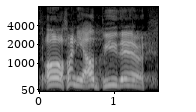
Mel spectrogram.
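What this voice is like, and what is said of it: Imitates another person's voice. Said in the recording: “my best impression of Arnold Schwarzenegger”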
